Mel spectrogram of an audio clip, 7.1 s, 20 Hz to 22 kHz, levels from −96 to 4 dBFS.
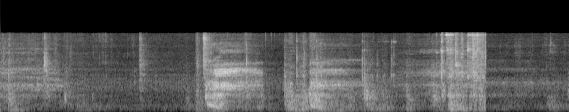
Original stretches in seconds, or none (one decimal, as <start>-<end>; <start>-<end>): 0.0-5.0; 6.2-7.1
